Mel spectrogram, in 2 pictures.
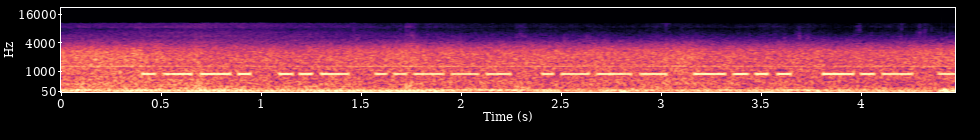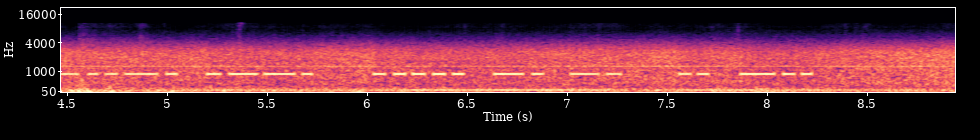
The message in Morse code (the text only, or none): PU2JBK/P 5NN ID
